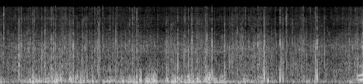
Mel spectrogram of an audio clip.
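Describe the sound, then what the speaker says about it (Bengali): Heavy downpour drums on an umbrella and a flooded street at Haripur market in Sylhet, a loud unbroken roar with crisp drop hits close overhead and no talking. "ঝুম বৃষ্টি হচ্ছে"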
